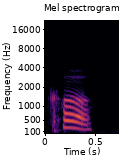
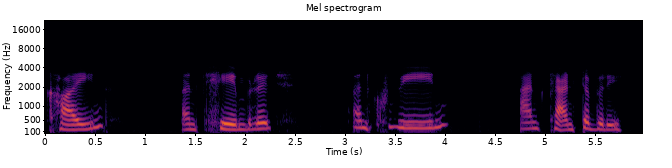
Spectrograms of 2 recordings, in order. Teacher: The back of the tongue is against the soft palate.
